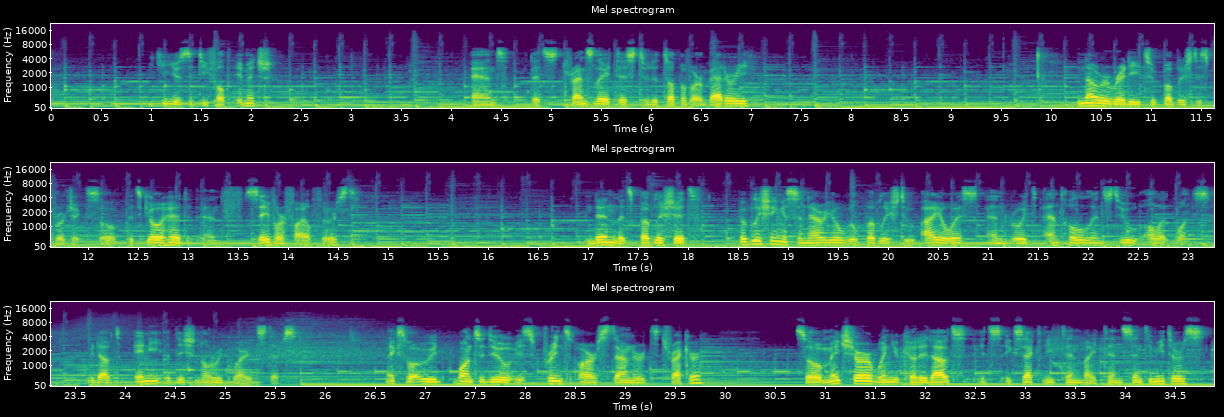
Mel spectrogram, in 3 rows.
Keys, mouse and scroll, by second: 7.2 alt+click, 7.6 alt+click, 7.9 click, 8.0 alt+click, 8.3 alt+middle click, 8.3 drag, 8.4 click, 8.7 alt+click, 9.0 alt+middle click, 9.0 alt+click, 9.2 alt+click, 10.5-11.2 alt+right drag, 11.3-11.7 alt+drag, 11.9 alt+right drag, 13.3 click, 14.3 click, 18.1 click, 19.2 click, 20.7 click, 24.1 click, 25.7 click.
